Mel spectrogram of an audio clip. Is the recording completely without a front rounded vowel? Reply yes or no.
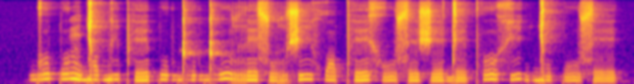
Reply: yes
